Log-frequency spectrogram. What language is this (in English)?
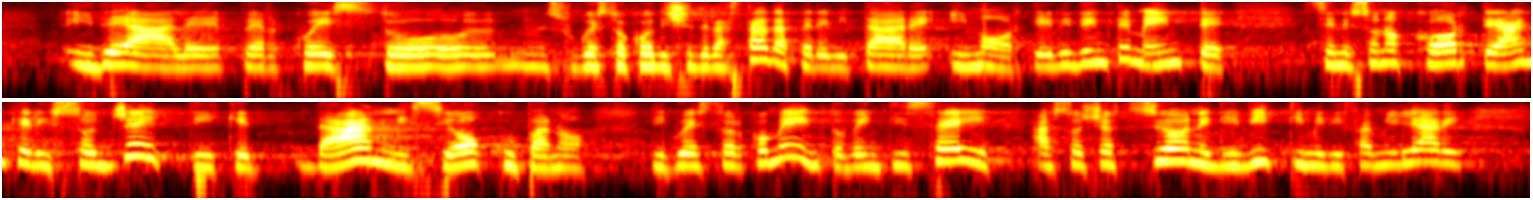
Italian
